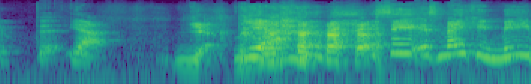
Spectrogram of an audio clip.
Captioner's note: laugh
